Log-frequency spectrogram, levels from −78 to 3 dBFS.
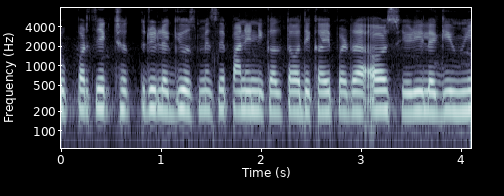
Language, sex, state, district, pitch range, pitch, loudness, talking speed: Hindi, female, Uttar Pradesh, Lalitpur, 195-210 Hz, 200 Hz, -15 LUFS, 260 wpm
